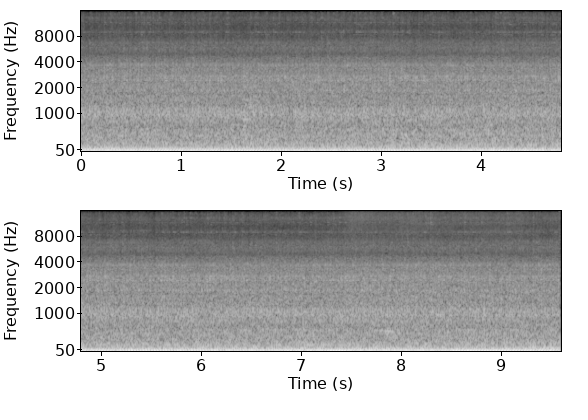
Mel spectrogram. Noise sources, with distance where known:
large-sounding engine, near

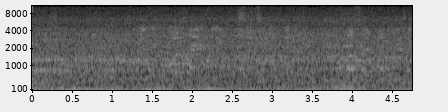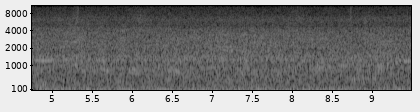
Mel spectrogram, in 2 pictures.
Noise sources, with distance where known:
person or small group talking, far

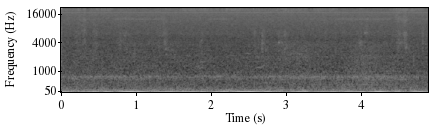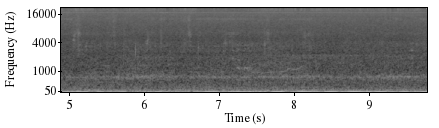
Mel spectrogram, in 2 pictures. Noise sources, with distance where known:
background noise

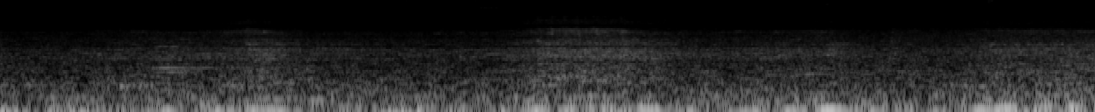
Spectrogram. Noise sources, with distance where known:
engine of unclear size, near
car horn

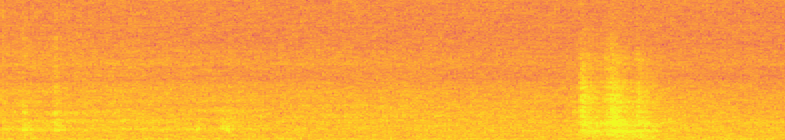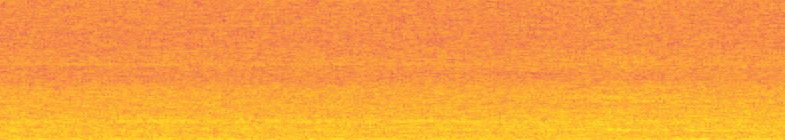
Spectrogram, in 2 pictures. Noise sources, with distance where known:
background noise

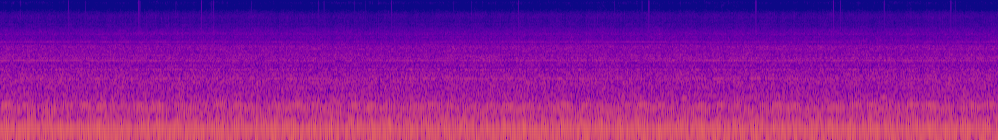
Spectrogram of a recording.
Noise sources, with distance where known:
engine of unclear size

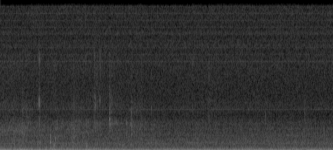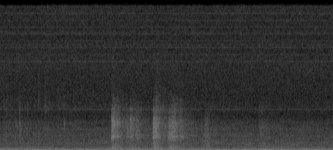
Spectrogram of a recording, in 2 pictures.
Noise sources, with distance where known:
background noise

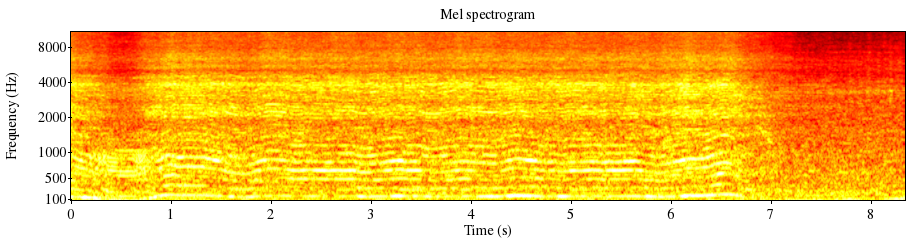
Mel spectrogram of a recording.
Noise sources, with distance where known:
chainsaw, near

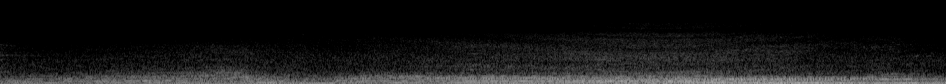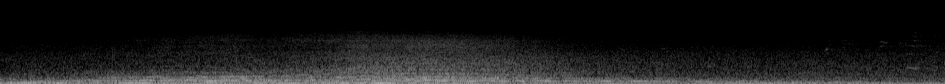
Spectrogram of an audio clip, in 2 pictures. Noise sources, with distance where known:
medium-sounding engine

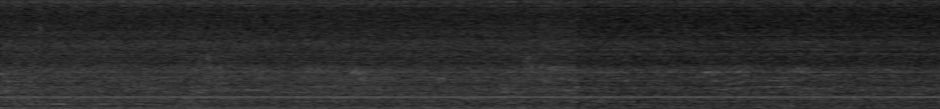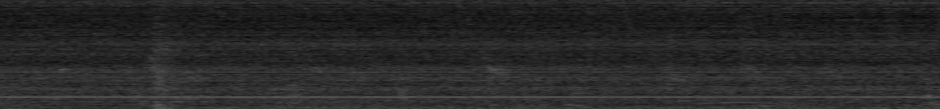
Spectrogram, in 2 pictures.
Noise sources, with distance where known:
engine of unclear size

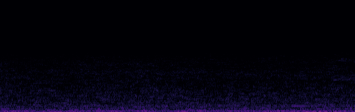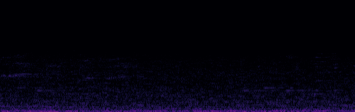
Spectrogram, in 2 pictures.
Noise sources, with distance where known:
unidentified human voice, far

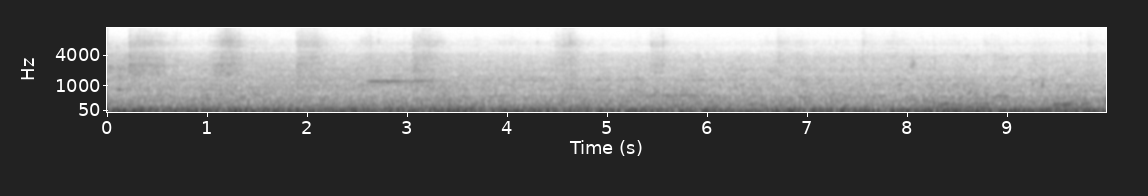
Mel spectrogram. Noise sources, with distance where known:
unidentified human voice

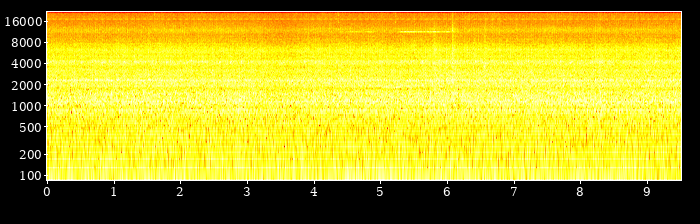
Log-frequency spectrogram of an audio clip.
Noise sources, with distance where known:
large-sounding engine, near

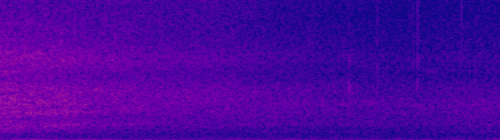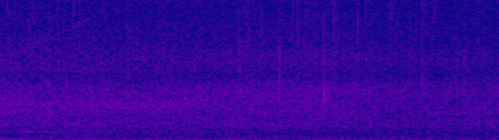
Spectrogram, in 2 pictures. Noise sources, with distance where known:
engine of unclear size

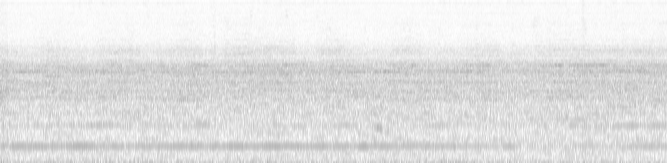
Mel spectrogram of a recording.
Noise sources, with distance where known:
unidentified impact machinery

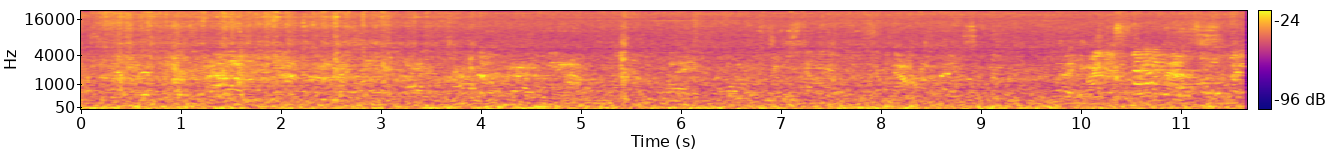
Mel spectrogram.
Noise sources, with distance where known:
person or small group talking

